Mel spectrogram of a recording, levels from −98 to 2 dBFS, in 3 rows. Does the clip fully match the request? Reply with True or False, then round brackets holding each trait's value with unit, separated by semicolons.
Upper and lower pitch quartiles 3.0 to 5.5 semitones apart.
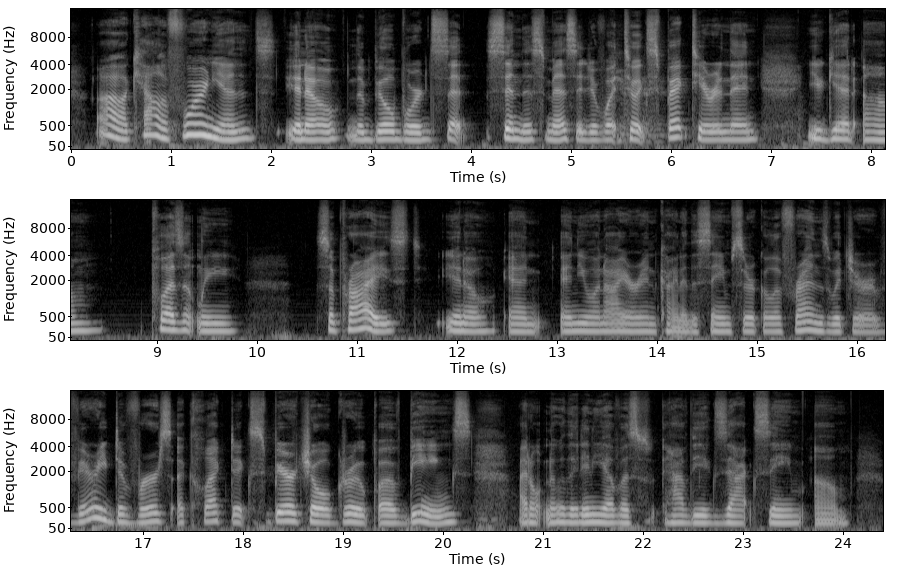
False (2.5 semitones)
